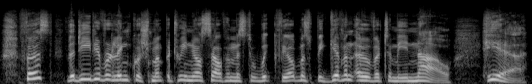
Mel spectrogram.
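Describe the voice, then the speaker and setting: Firm, practical young lawyer, read by a man, measured and bright. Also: high-pitched, sing-song, dry recording, pitched above the performer's own voice.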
